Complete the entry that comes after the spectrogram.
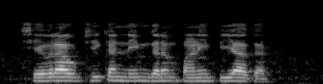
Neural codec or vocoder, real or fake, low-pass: none; real; 7.2 kHz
